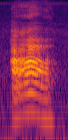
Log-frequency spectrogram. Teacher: Se vocês falarem A, vocês veem que essa boca fica totalmente aberta, a língua fica baixa e a gente não tem nenhuma obstrução de ar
